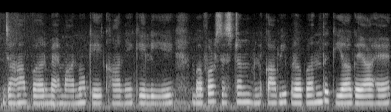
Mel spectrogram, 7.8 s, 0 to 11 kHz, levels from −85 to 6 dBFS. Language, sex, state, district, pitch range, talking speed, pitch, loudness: Hindi, female, Odisha, Sambalpur, 180-195 Hz, 115 wpm, 185 Hz, -17 LUFS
